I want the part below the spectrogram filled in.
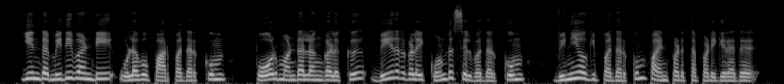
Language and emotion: Tamil, neutral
